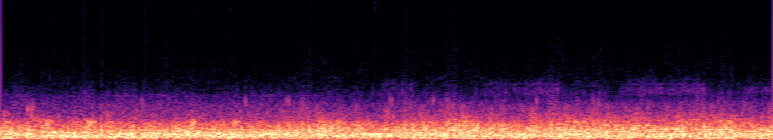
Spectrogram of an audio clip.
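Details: Stomach growling: a steady, deep rumbling moan throughout, consistent with gas and fluid moving through the bowel (borborygmi).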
